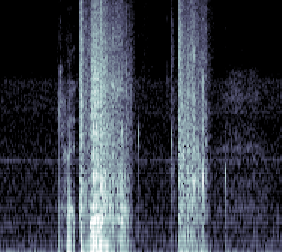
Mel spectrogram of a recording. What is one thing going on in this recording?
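Plant stalks crunch and snap as they are broken.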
